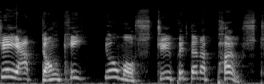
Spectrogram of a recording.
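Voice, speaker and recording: At a moderate pace, a put-on character voice speaks with high pitch. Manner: yelling.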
